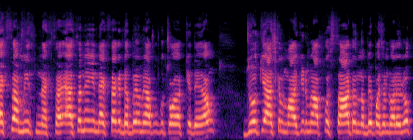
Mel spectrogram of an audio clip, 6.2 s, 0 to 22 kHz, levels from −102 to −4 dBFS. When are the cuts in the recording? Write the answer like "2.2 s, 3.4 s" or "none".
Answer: none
